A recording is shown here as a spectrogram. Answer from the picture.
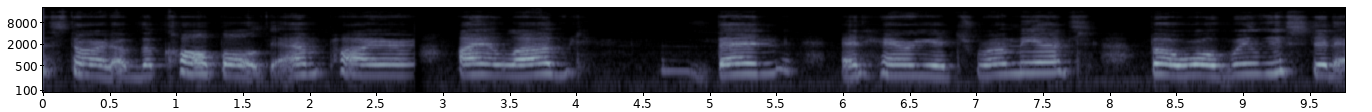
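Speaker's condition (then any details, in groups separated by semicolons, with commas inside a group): Cerebral palsy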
